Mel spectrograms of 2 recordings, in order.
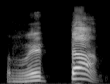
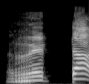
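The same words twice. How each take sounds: The two takes are said the same way.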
